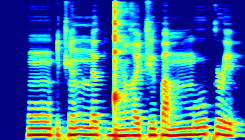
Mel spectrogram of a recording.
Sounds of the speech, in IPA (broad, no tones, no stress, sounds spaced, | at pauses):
ũː ʔ ɪ t͡ʃ ə̃ nː əː k ɡ͡ǃ ɛ̃ ʁ ɪː t͡ʃ ɨ p a mː uː k ɹ ɪ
